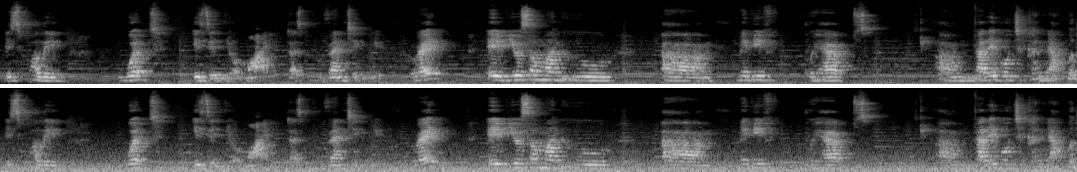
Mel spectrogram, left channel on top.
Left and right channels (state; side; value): noise; right; rumble, 1 dB below the sound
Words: It's probably what is in your mind that's preventing you, right? If you're someone who maybe perhaps not able to connect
